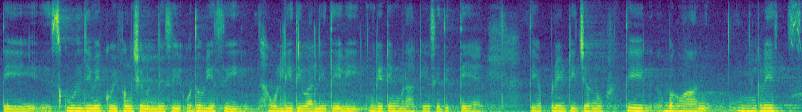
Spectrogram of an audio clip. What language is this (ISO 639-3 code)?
pan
